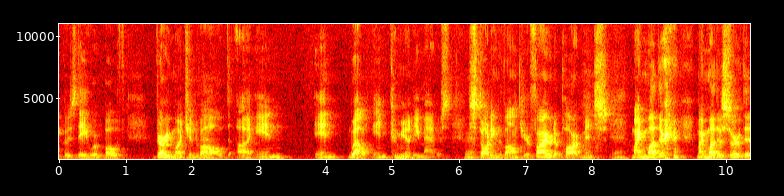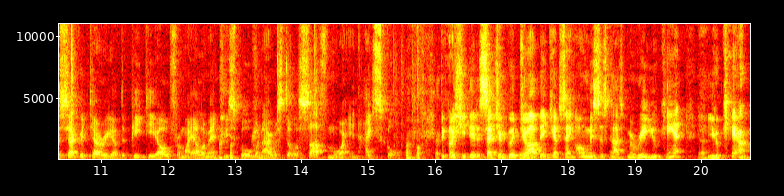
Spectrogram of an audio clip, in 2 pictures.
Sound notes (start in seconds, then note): 15.4 laughs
